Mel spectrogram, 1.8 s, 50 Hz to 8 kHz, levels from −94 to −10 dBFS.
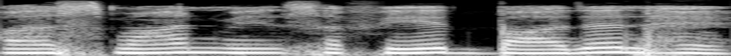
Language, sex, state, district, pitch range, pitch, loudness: Hindi, female, Bihar, Vaishali, 210-230 Hz, 220 Hz, -11 LUFS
